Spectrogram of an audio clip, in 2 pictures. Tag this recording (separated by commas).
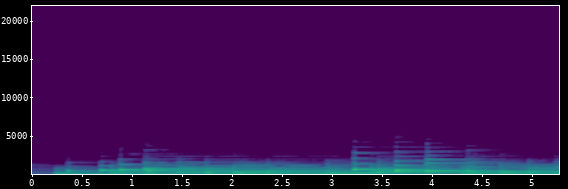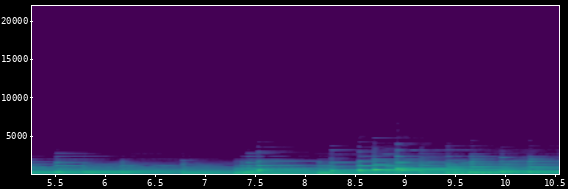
Music, Theme music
